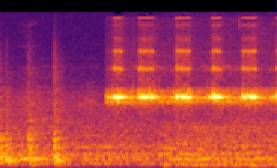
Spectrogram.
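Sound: crickets chirping sound effect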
